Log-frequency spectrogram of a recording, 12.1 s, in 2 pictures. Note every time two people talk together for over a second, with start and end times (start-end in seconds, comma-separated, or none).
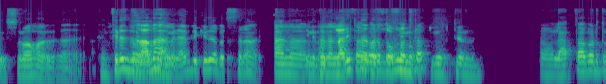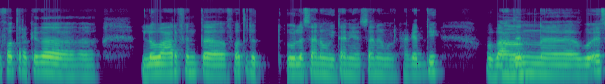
3.0-4.3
